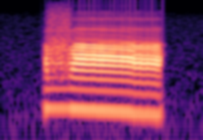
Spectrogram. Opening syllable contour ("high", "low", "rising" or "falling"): low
